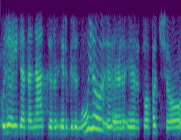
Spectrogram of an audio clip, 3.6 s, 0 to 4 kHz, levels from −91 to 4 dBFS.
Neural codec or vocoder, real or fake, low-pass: codec, 16 kHz, 2 kbps, FunCodec, trained on Chinese and English, 25 frames a second; fake; 3.6 kHz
